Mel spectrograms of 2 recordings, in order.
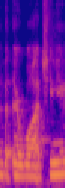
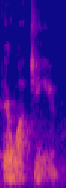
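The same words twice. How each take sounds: First: Said in the usual way. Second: Soft, breathy whisper that drives the point home; whispered emphasis. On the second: Real, not acted. Telling parents that young kids learn by watching, in a whisper. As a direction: drop to a hush so they lean in.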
